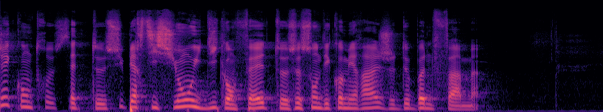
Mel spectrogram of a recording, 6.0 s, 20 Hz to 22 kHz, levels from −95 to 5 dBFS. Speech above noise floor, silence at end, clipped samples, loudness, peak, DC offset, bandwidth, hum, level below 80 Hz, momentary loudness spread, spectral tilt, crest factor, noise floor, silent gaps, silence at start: 39 dB; 1.25 s; under 0.1%; -35 LUFS; -16 dBFS; under 0.1%; 16.5 kHz; none; -54 dBFS; 11 LU; -4 dB/octave; 20 dB; -75 dBFS; none; 0 s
